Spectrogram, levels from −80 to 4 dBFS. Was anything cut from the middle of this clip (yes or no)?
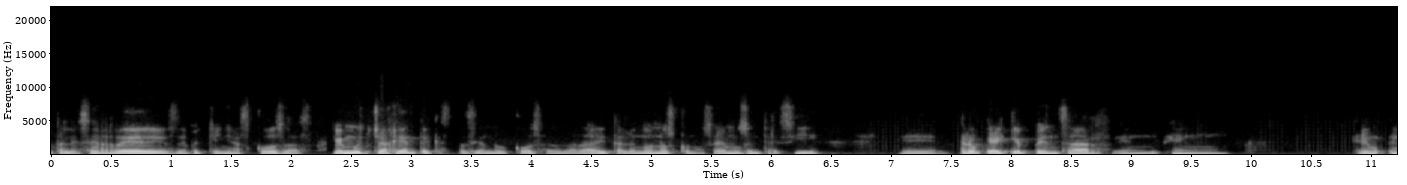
yes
